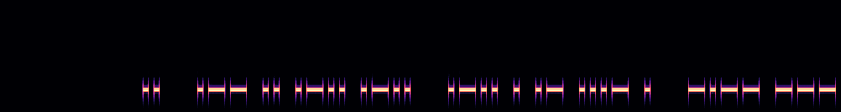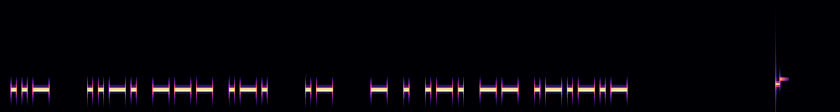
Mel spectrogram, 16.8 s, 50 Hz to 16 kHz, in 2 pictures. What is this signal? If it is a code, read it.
Morse code, heard as a keyed tone, about 22 wpm, 700 Hz. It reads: I WILL LEAVE YOU FOR A TERM.
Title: Sentences from Top 1000 Words - Review Part 4 - 22wpm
